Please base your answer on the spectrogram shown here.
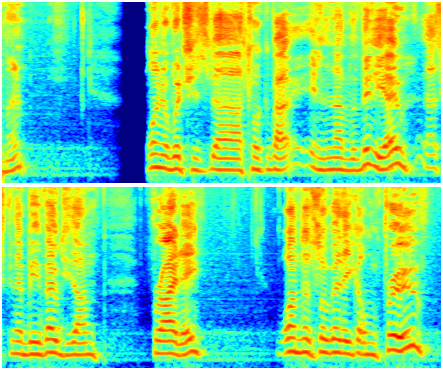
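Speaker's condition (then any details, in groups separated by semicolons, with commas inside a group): Cerebral palsy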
